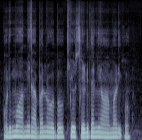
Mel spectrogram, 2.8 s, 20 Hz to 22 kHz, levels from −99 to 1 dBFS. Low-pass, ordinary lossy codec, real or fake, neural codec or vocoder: none; none; fake; codec, 44.1 kHz, 7.8 kbps, Pupu-Codec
